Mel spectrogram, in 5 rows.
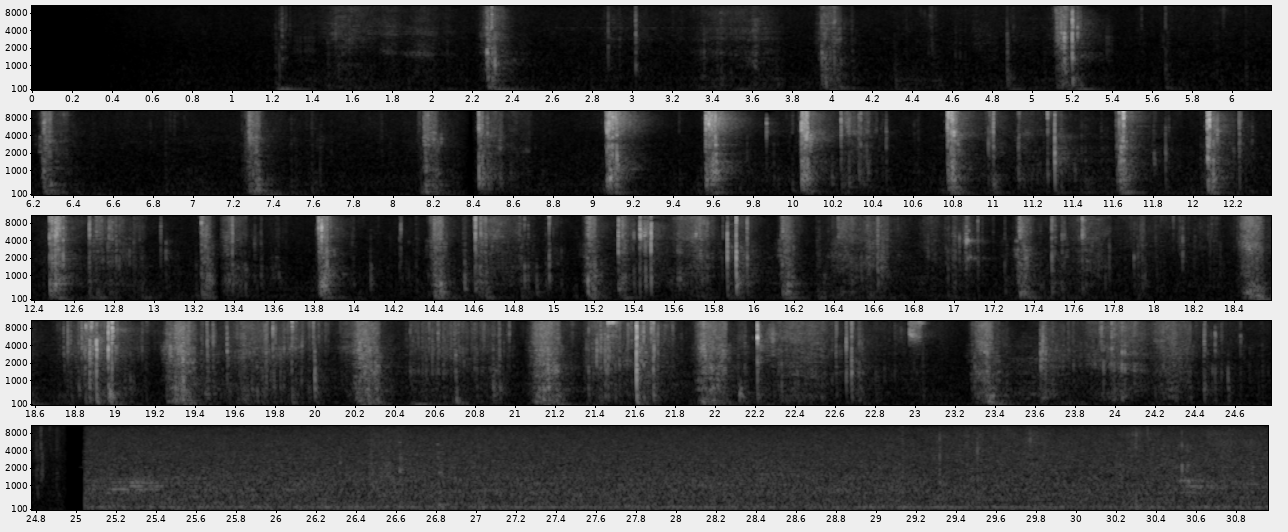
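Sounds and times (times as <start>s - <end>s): low hum: 25.0s - 30.9s.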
